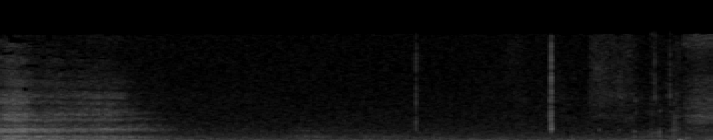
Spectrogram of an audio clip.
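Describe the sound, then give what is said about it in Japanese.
A single breathy yawn fades out within the first second, leaving near-silence broken only by a couple of faint clicks. “あくび出しちゃったよ。”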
